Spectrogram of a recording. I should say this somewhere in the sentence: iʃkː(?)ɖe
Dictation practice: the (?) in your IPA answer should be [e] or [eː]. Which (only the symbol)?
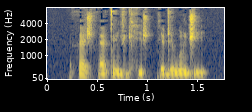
e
